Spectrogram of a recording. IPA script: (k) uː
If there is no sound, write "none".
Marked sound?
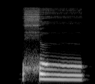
χ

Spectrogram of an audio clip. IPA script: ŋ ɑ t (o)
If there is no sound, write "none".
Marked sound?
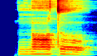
o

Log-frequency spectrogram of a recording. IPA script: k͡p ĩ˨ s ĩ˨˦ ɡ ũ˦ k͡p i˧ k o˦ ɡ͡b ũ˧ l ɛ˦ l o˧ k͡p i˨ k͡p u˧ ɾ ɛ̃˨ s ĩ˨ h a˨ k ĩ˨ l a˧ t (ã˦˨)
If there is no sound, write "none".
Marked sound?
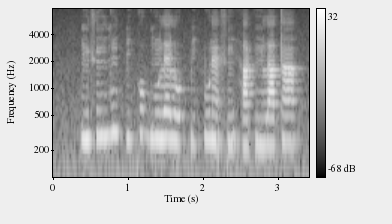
ã˦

